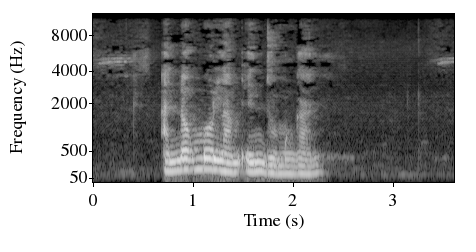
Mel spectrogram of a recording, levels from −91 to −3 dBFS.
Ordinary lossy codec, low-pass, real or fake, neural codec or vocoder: MP3, 96 kbps; 10.8 kHz; fake; vocoder, 48 kHz, 128 mel bands, Vocos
